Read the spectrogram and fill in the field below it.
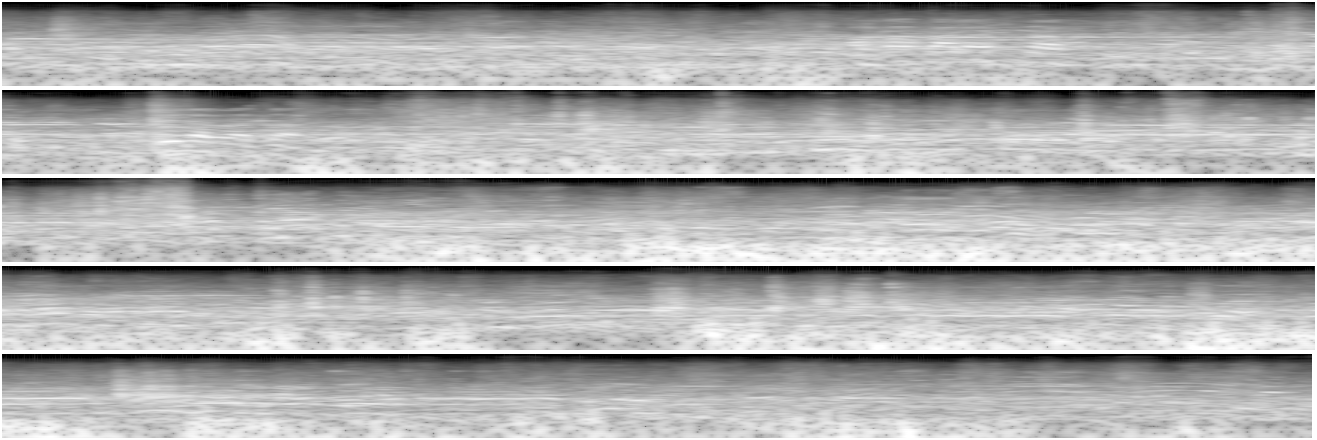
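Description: Footsteps shuffle on a paved street.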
